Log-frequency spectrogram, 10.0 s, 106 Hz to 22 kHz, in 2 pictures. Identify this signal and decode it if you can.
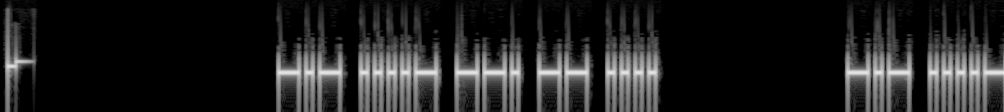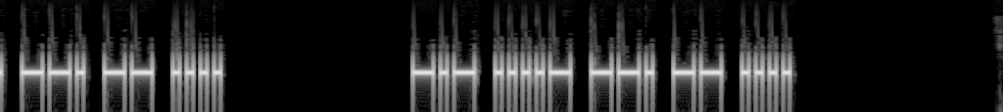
Morse code, heard as a keyed tone, about 34 wpm, 700 Hz. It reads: K4GMH K4GMH K4GMH
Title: Call Signs Repeated 2x - 35wpm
